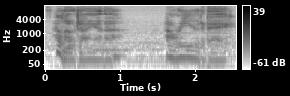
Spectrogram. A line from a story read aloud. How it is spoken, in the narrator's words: she asked in her typical soothing tone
